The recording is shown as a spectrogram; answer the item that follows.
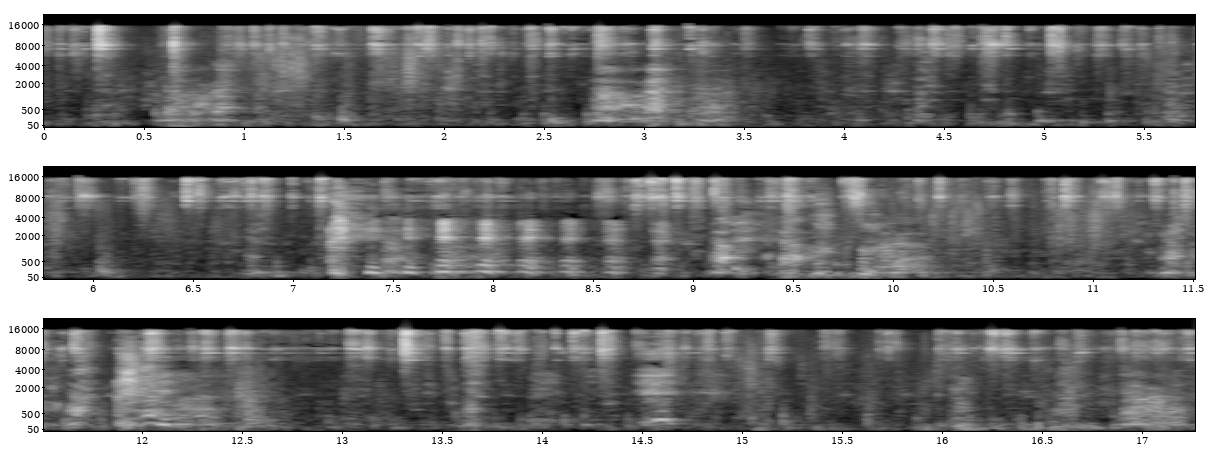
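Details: Female pet dog, indoors, overjoyed when her owner returns from a trip; throaty grumbles and whines come in repeated bursts, mixed with snuffling and scrabbling movement.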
